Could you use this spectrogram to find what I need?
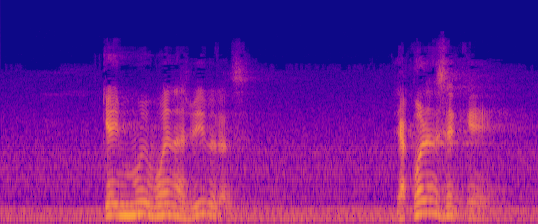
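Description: An elderly man speaks calmly into a microphone in a large, echoing hall.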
